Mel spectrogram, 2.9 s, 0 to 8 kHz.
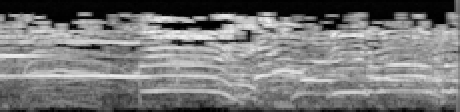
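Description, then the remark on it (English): A dense outdoor crowd of about 2 million fans lining Market Street in San Francisco roars continuously at the victory parade for the World Series champion Giants in chilly, rainy weather, with many overlapping cheers, whoops and shouts blending into a loud, steady wall of festive noise. “Chilly, rainy, but that didn't stop an estimated crowd of about 2 million to line up and down Market Street for the festivities.”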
